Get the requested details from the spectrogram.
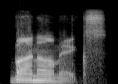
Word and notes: bionomics: British English

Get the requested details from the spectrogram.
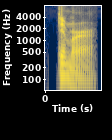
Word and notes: dimmer: American English

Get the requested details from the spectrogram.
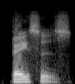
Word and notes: bases: American English

